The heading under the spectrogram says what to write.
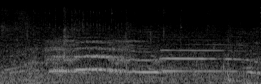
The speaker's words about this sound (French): Chant des coqs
